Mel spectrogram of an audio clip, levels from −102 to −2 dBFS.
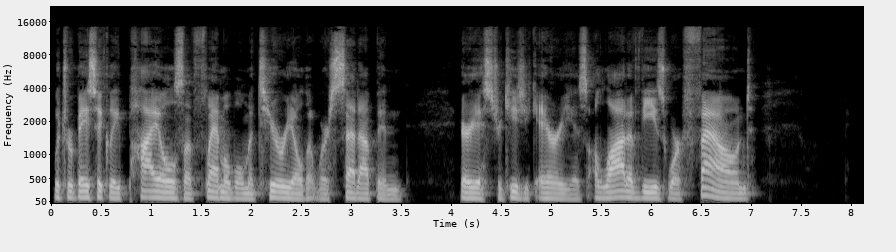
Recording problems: none

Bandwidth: 14.5 kHz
